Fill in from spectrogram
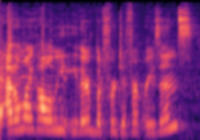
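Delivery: ordinary talk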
